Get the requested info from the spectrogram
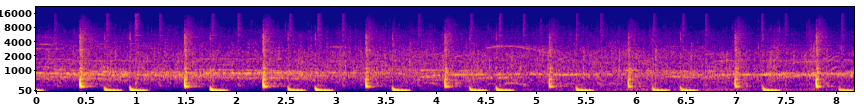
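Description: Wedding band music without singing: a kick-drum beat about twice a second under a long held note.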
